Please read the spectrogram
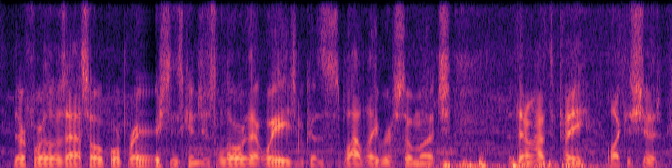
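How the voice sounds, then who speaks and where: Very fast, monotone, flat speech from a man over noticeable background noise. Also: medium pitch for a man. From Texas. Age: 40s. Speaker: live streamer. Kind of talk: casual chat. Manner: casual, conversational.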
